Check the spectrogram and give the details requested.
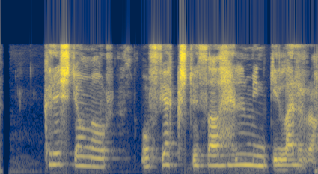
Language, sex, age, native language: Icelandic, male, 13, Icelandic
